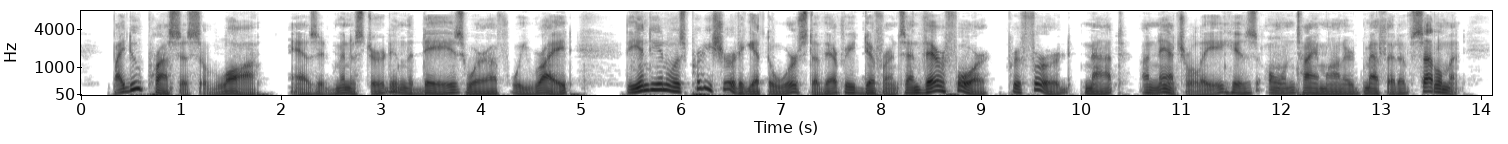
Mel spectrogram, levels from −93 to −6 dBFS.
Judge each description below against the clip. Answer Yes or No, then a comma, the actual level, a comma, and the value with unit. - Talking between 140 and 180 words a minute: Yes, average, 155 wpm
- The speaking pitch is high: No, very low, 85 Hz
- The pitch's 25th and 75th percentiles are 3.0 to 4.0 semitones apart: No, average, 5.0 semitones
